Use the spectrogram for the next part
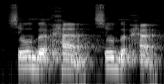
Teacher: Subhanaka untuk bnya kita pantulkan ya.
